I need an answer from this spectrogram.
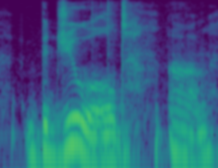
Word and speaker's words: bejeweled: In bejeweled, we have second syllable stress, so the Jew syllable will be stressed. That has that oo sound.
